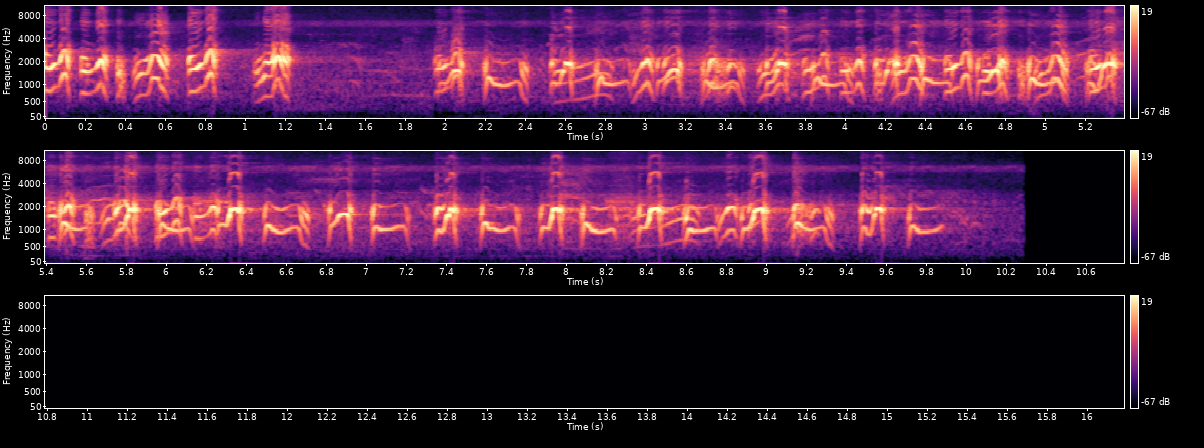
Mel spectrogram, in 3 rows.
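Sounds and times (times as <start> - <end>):
silver-crowned friarbird calling: 0.0 - 10.3.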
